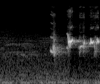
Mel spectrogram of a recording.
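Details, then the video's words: Home-bred, trained hybrid bulbul giving a quick run of clear, whistled chirps that step up in pitch. "بلبل مهجن من أنتاجي وتخريجي"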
